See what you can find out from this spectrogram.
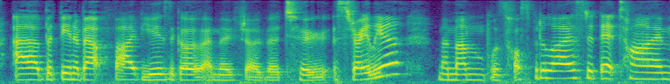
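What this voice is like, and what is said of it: New Zealand accent. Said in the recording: “I grew up in New Zealand, which might already be obvious from my accent.”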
